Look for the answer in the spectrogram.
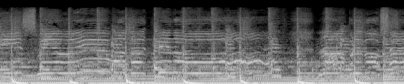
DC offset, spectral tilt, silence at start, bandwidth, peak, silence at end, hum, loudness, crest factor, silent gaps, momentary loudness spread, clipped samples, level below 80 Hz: under 0.1%; -5.5 dB/octave; 0 s; 15 kHz; 0 dBFS; 0 s; none; -11 LUFS; 8 dB; none; 2 LU; under 0.1%; -12 dBFS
